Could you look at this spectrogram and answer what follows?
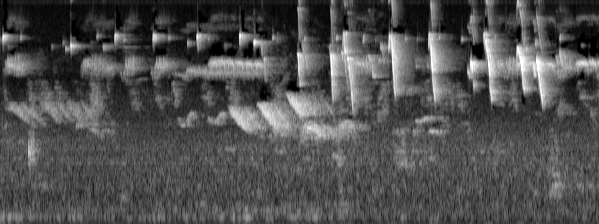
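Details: Saffron finch singing a lot, several birds loose, in Brazil: bright chirps and down-slurred whistled notes at two to eight kilohertz, quickening into loud repeated sweeping phrases in the second half, over faint background noise.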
